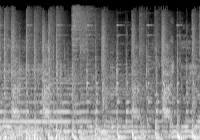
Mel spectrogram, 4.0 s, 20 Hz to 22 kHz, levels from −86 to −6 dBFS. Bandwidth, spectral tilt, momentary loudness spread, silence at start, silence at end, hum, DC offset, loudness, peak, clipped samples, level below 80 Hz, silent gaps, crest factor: 19 kHz; -5.5 dB/octave; 3 LU; 0 s; 0 s; none; under 0.1%; -15 LUFS; -2 dBFS; under 0.1%; -22 dBFS; none; 12 dB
